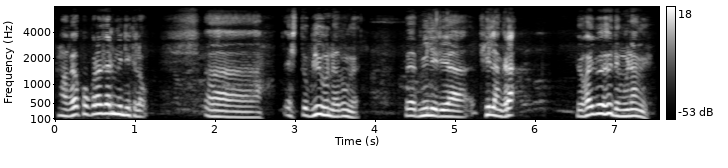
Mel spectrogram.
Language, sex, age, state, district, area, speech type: Bodo, male, 60+, Assam, Kokrajhar, urban, spontaneous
